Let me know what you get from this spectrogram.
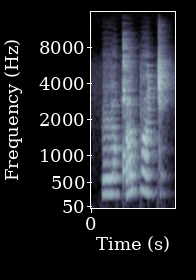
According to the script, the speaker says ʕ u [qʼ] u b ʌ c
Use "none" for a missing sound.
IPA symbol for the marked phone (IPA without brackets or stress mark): qʼ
